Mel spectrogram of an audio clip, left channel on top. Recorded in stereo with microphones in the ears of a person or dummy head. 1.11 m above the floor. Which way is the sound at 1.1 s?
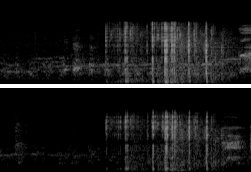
50° left (ahead or behind).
